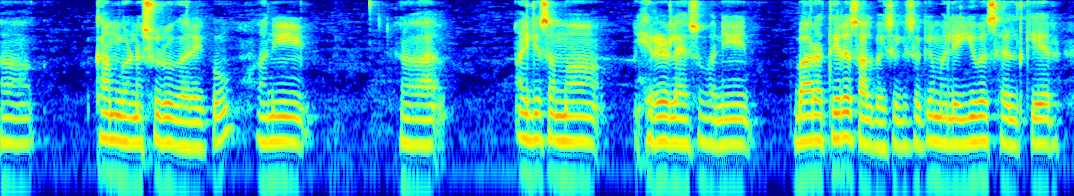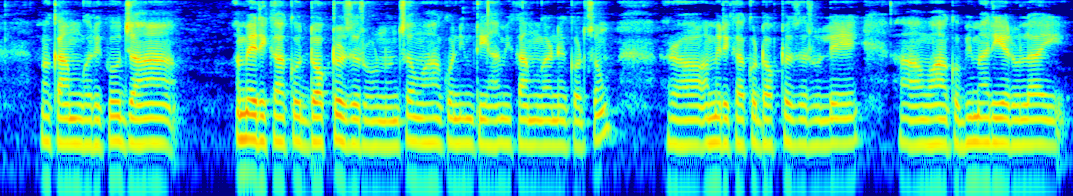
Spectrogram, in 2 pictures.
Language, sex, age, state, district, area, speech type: Nepali, male, 30-45, West Bengal, Darjeeling, rural, spontaneous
